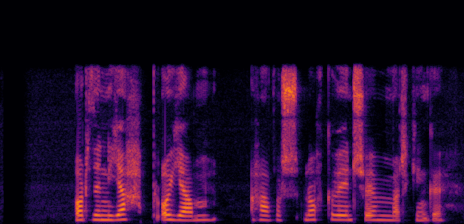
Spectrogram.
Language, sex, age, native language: Icelandic, female, 20-29, Icelandic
